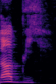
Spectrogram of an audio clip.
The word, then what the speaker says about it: habit: Un habit, un habit. Un cahier. Le théâtre, le thé. Je répète, un homme. Regardez, c'est la même chose. Toujours, je prononce pas la lettre H, d'accord?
